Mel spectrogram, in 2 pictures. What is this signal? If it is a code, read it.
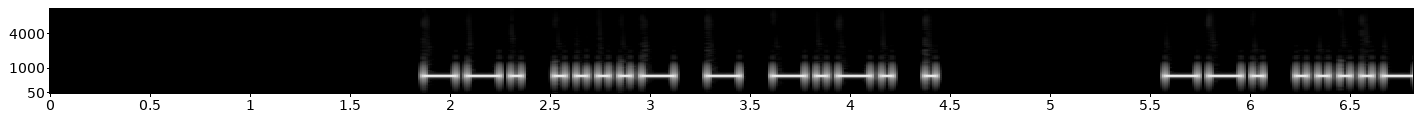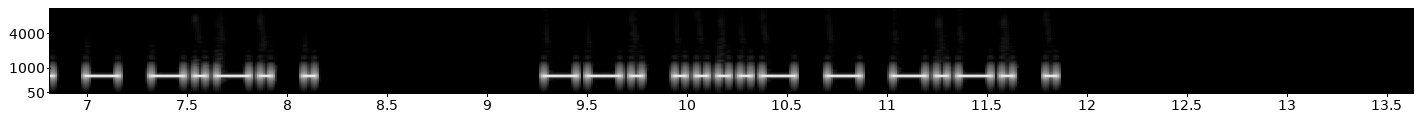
Morse code, heard as a keyed tone, about 22 wpm, 700 Hz. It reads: G4TCE G4TCE G4TCE
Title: DXCC-100 Call Signs - 5 Characters - Repeated 3x - 22wpm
